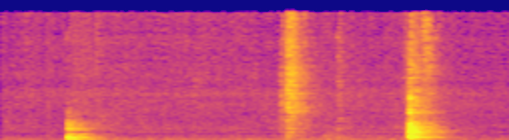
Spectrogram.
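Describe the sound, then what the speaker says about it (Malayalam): Fish frying in a pan, a low steady background hiss marked by three separate bursts of sharp spattering sizzle, close and moderately loud, with no talk. "നമുക്ക് നമ്മുടെ മീന് വറുക്കാൻ ഇട്ട് കൊടുക്കാം"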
